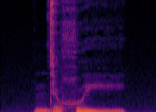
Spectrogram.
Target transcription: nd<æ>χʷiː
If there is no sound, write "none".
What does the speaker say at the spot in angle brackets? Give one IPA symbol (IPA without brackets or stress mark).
æ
